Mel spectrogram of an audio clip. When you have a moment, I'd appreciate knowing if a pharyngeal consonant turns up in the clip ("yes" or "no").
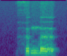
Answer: no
